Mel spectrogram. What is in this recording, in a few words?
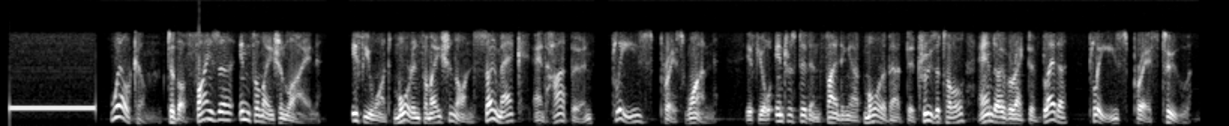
ivr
